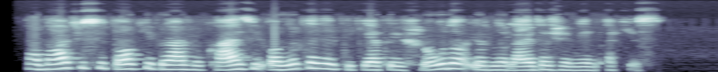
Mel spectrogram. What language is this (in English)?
Lithuanian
